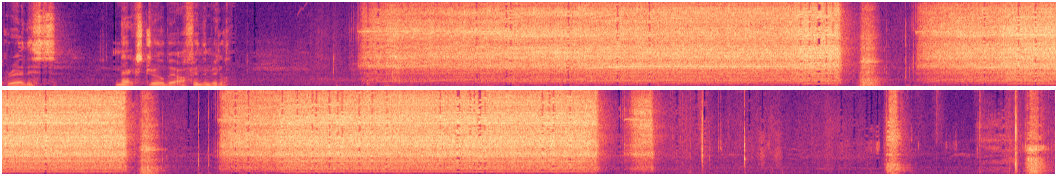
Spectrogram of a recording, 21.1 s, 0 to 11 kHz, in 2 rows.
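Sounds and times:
cordless drill drilling into metal: 3.6 - 8.5, 9.1 - 11.9, 12.7 - 17.2.

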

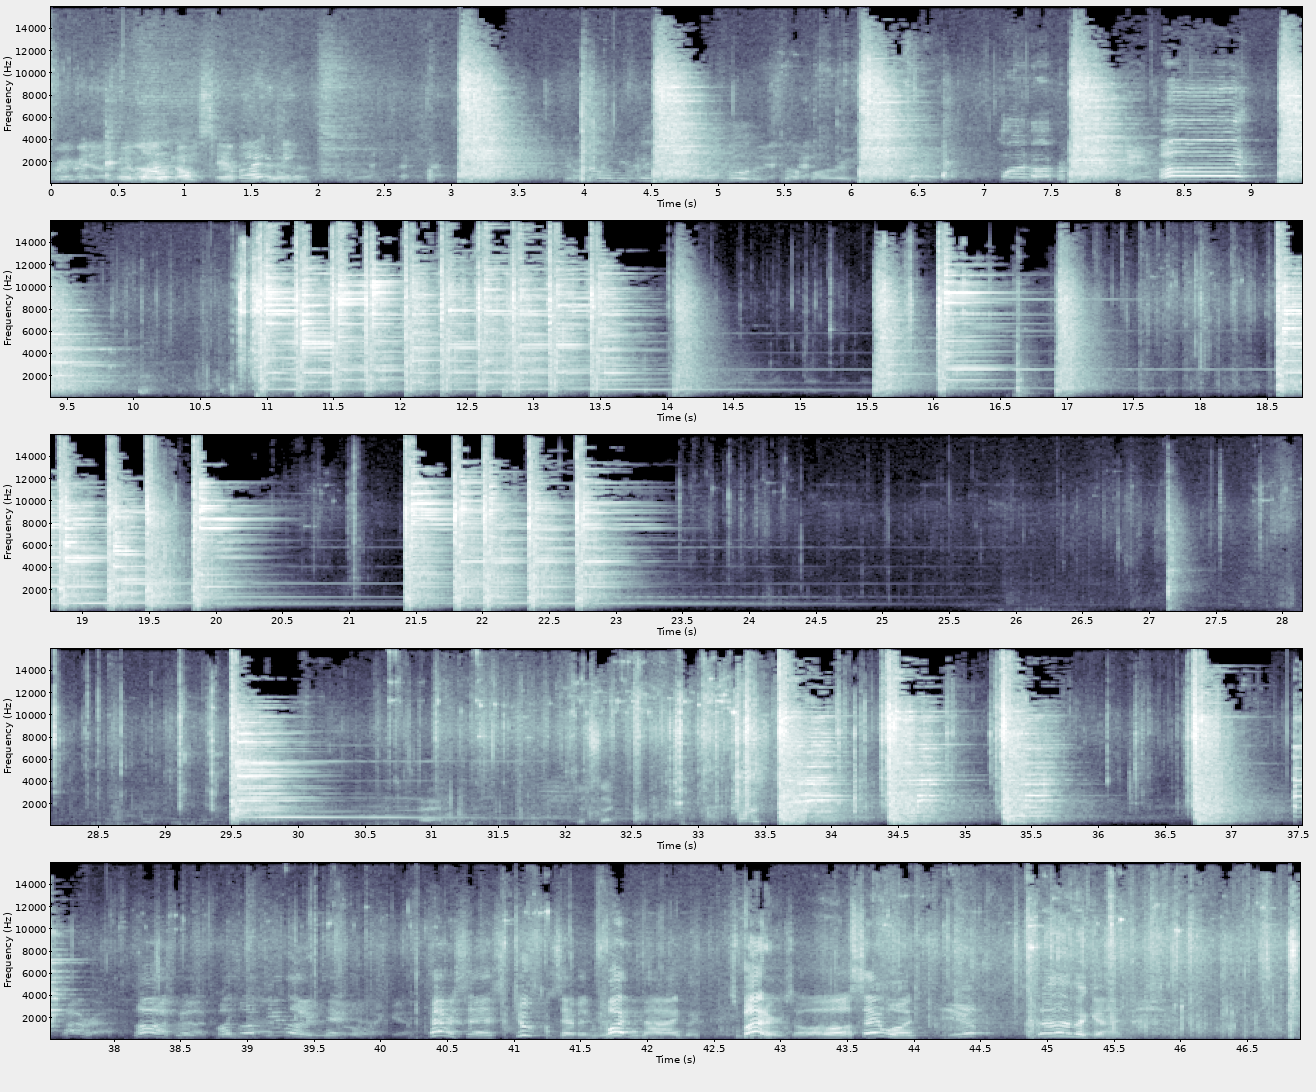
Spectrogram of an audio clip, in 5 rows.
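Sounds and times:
gunshots hitting ringing steel targets: 3.0 - 3.7, 4.4 - 5.2, 6.0 - 6.6, 7.6 - 8.3, 9.2 - 10.0, 10.8 - 17.8, 18.6 - 24.4, 29.5 - 31.4, 33.4 - 36.0
sharp metal clank: 9.2 - 10.0, 10.8 - 17.5, 18.5 - 24.4, 29.5 - 31.6, 33.6 - 36.0, 36.7 - 37.7.

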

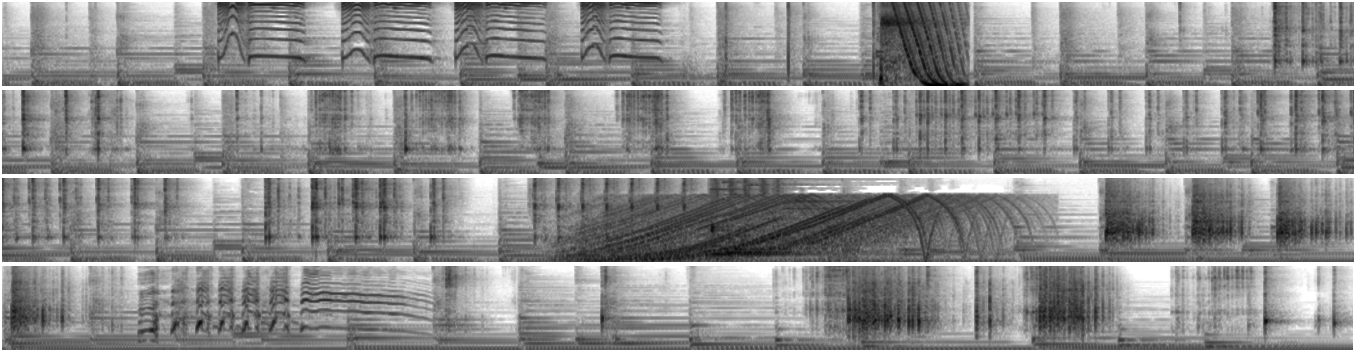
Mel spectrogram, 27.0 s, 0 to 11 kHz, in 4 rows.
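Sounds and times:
squeaky toy ball squeaking: 1.1 - 3.4
wind-up toy clicking: 6.4 - 15.8
downward-sliding sound effect: 16.2 - 18.8.

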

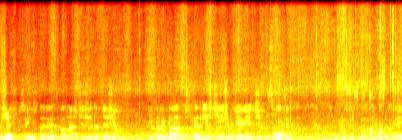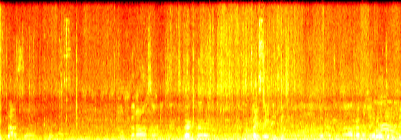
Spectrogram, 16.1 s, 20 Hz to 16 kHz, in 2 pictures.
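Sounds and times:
people talking outdoors: 0.0 - 16.0.

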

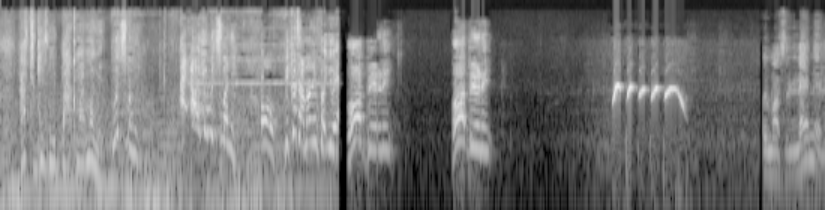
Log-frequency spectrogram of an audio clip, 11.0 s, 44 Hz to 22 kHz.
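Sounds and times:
person whistling short notes: 8.2 - 9.2.

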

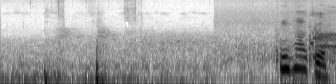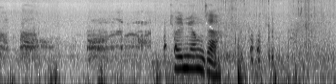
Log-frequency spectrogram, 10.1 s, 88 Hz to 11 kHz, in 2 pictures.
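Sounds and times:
crow cawing: 4.6 - 7.3.

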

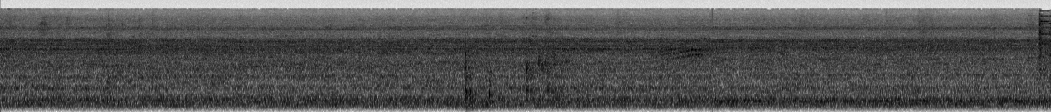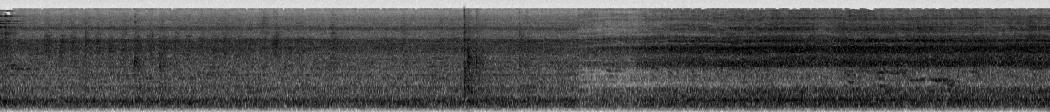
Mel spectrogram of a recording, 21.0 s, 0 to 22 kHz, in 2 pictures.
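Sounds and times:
steady mechanical rumble: 0.0 - 21.0.

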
